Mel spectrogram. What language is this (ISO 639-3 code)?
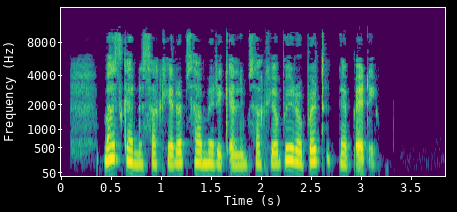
kat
